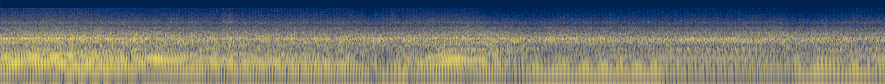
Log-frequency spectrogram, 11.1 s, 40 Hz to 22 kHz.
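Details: 1981 Briggs & Stratton vertical-shaft generator, found discarded: loud steady buzzing run at constant speed with light wavering beat, no misses or knocks; running normally.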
